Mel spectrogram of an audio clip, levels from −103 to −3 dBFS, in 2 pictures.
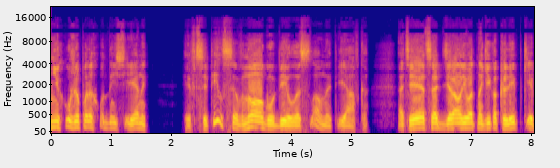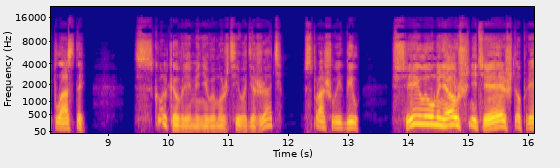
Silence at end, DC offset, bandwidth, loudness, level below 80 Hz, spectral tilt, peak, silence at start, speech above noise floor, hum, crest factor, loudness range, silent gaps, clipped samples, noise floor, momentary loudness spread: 0 s; under 0.1%; 13.5 kHz; -18 LUFS; -58 dBFS; -4.5 dB/octave; -4 dBFS; 0 s; 69 dB; none; 16 dB; 9 LU; none; under 0.1%; -86 dBFS; 14 LU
